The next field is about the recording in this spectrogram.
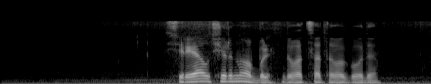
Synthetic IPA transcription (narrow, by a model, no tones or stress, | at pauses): sʲɪɾʲɪalˠt͡ɕɪrno̞blʲd̪vɐt̪sat̪əvəɡo̞d̪ə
